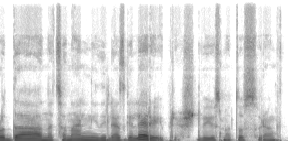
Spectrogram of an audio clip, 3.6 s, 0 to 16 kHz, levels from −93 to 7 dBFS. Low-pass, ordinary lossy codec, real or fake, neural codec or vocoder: 14.4 kHz; Opus, 32 kbps; real; none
